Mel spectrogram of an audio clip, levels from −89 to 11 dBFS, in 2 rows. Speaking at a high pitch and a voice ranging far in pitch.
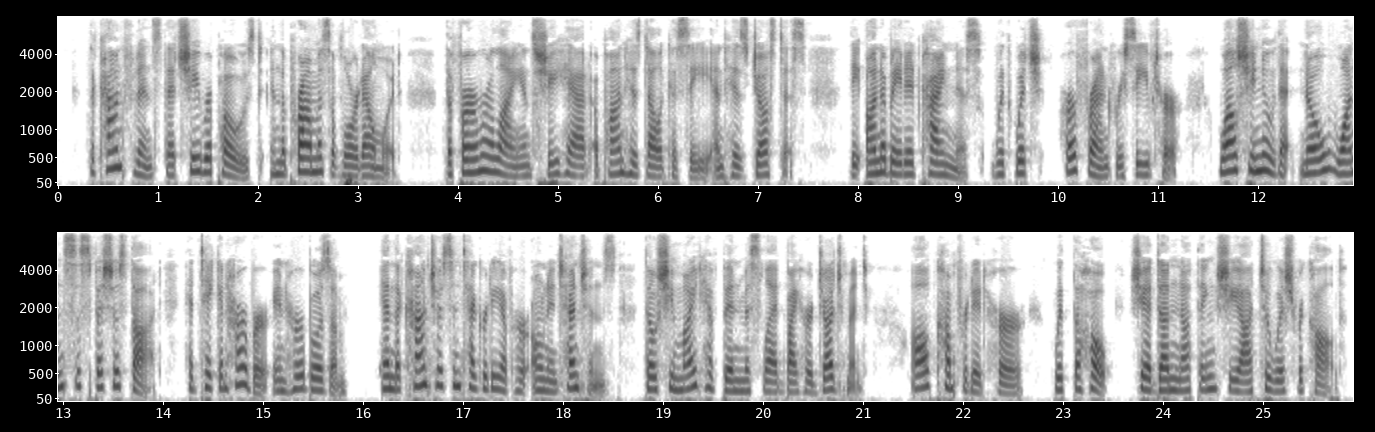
No: high, 205 Hz; average, 4.3 semitones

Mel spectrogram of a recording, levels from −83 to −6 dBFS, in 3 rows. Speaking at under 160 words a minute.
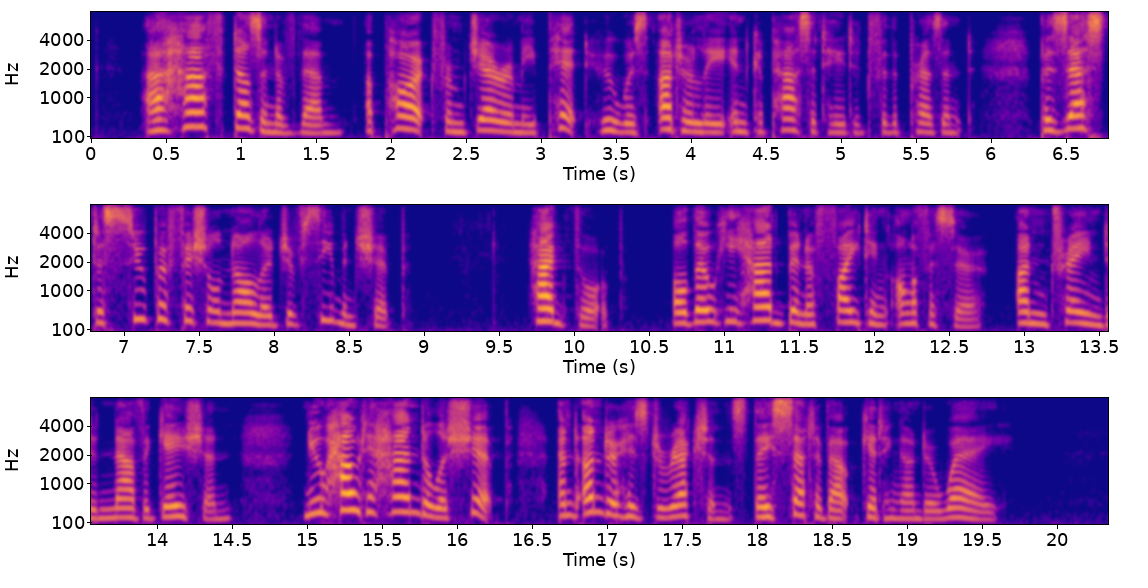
Yes: average, 145 wpm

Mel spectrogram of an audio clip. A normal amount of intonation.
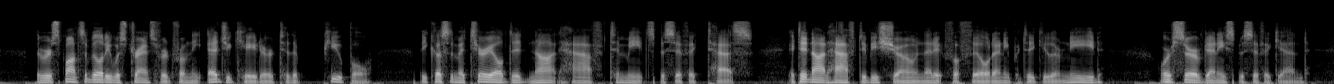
Yes: average, 3.6 semitones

